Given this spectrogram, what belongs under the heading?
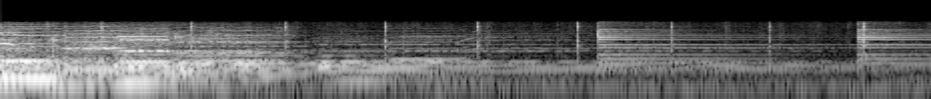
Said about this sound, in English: Do you know what that clock is saying? Jackson, Jackson, Jackson.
